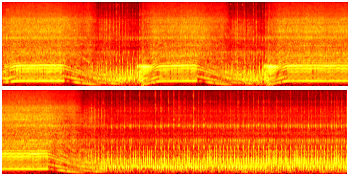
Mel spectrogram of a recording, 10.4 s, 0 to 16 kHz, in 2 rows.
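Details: P1PE P6220C chainsaw after idle-speed screw turned in half a turn to stop it stalling when set down: blips up to a high buzz three times and drops back each time to a steady tick-over that holds without stalling; idle is fine.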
